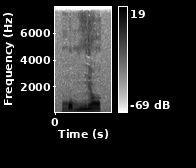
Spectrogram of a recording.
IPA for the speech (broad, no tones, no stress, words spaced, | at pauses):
mɔmĩɾʲɑ̃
